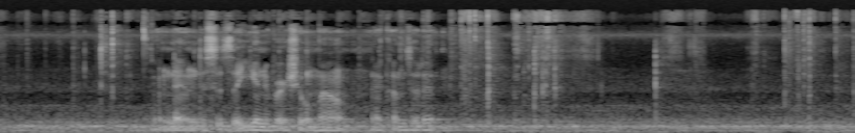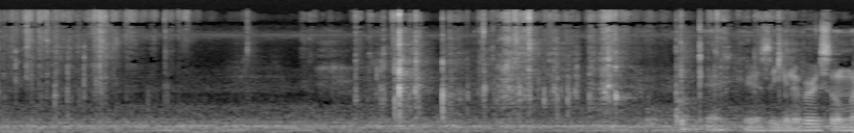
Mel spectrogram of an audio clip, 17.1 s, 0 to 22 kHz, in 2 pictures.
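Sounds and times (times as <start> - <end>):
steady low hum: 0.0 - 17.0
packaging rustling: 7.5 - 10.5.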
